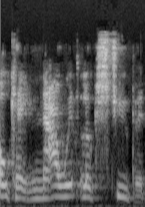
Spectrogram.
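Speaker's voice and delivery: ordinary talk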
